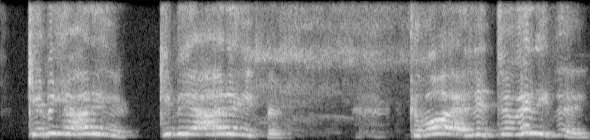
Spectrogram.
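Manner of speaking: very high, shrill, loud screaming. Narrating the scene to the players, voicing Kanan screaming out there. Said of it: "Kanan out there screaming like".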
